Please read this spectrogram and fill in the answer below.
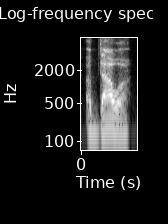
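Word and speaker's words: Odawa: Is it Dalway? It's the name of a tribe. I think that's from Michigan. I can't pronounce it right now. Well, I up believe it's north. Dogman. Oh yeah, up north toward Traverse City and stuff. We have the Abdawa. They're called the Abdawa tribe.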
